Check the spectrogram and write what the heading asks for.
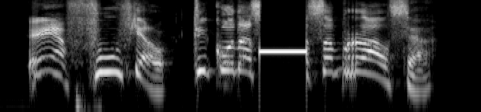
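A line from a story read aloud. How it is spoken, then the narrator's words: Yelling. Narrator (Russian): Завопил один из четверки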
